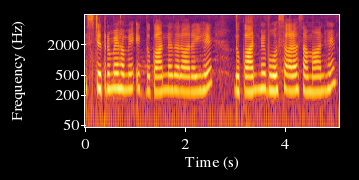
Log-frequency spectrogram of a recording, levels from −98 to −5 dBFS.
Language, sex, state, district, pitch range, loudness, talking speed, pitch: Hindi, female, Madhya Pradesh, Bhopal, 235-270 Hz, -14 LUFS, 190 wpm, 250 Hz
